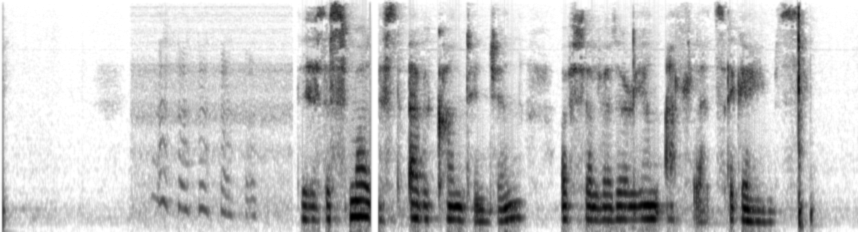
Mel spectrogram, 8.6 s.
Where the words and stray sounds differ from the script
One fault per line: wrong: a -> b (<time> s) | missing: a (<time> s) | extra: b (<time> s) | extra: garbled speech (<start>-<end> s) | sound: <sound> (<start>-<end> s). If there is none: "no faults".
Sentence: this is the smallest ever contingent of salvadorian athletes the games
sound: laugh (1.5-2.6 s)
sound: dropout (3.7-3.8 s)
